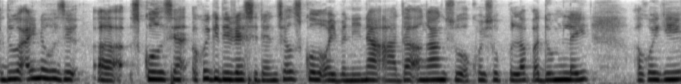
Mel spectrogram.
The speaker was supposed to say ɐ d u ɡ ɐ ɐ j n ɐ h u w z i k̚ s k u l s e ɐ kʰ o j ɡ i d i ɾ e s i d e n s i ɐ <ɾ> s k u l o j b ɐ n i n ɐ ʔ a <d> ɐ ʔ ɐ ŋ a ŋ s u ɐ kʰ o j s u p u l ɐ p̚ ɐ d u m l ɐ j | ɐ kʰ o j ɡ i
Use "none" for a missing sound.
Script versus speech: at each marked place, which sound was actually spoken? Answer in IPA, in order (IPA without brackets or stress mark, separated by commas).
l, d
